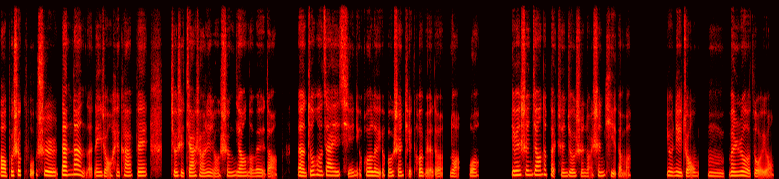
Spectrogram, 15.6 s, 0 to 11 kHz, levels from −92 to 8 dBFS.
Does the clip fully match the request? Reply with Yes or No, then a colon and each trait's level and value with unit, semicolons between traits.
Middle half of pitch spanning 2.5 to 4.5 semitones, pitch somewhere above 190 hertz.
Yes: average, 2.8 semitones; high, 225 Hz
